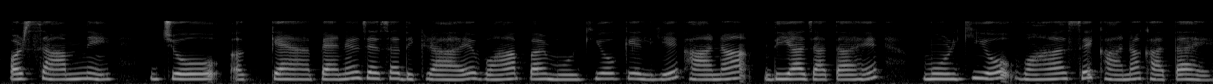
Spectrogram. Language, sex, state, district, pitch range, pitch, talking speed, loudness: Hindi, female, Uttar Pradesh, Budaun, 230-260 Hz, 245 Hz, 125 wpm, -35 LUFS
